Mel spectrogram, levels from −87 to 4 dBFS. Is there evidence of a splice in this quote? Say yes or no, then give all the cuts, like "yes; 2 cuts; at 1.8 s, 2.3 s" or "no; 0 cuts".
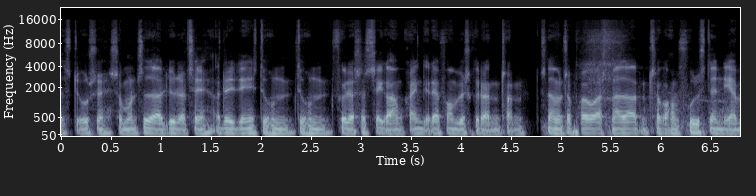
yes; 1 cut; at 2.4 s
